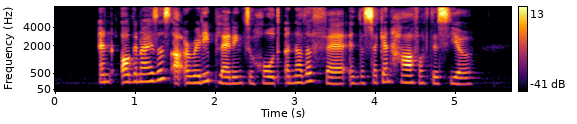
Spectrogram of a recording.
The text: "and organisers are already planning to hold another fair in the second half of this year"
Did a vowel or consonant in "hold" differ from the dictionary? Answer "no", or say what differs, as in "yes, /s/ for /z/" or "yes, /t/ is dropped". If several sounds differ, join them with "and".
no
